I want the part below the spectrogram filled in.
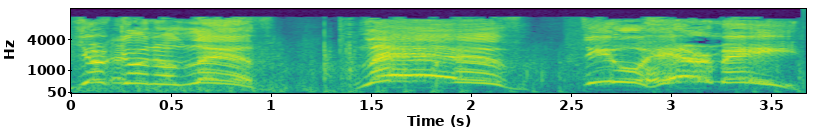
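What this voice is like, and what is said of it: Shouting. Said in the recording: “You're shouting in my face.”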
